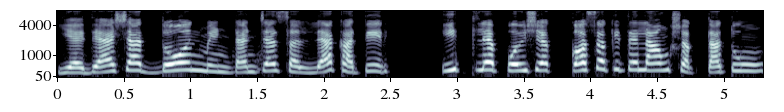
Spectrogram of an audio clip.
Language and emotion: Goan Konkani, angry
